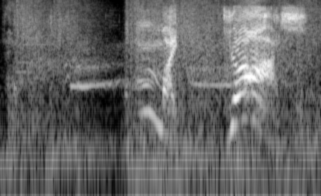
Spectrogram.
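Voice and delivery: ordinary delivery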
